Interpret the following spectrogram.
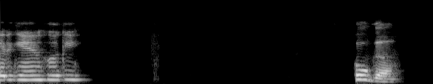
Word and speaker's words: Hygge: Hooga. Hooga. I'll remember it now. Hooga, like a hookah.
